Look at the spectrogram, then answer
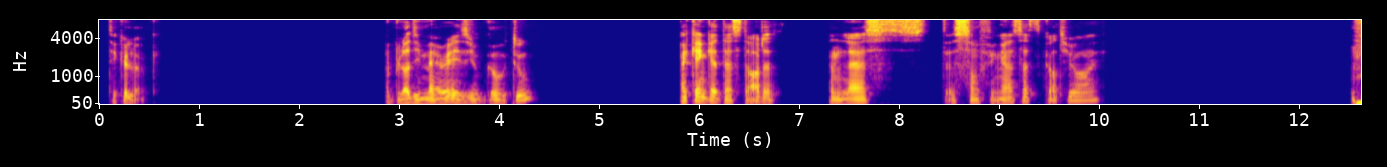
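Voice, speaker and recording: A man playing a charming, flirtatious vampire bartender in an ASMR roleplay, speaking in a courteous, teasing, intimate way with unhurried pauses. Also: fairly low pitch, darkish tone. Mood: courteous, inviting. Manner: smooth-talking, courteous, playful, unhurried pauses. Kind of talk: ASMR roleplay, intimate one-sided dialogue.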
